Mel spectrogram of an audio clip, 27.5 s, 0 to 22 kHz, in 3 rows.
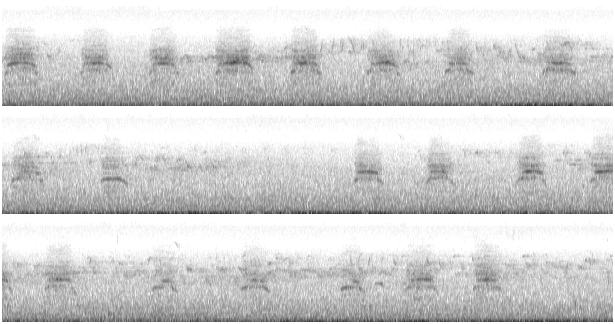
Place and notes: Recording of a Vulture's nest in La Fuentona, Soria, Spain. May 2013
Later in the recording a massive vulture takes off from the nest.
Castilla y León, España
